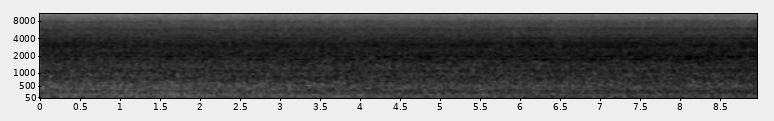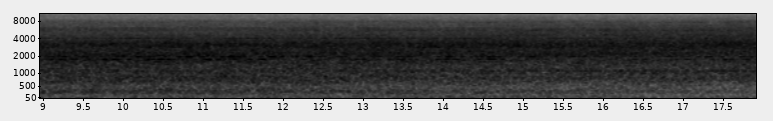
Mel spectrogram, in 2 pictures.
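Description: A jet airliner's engines roar steadily as it takes off and climbs away.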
